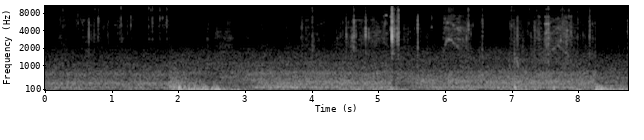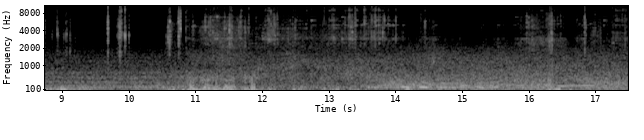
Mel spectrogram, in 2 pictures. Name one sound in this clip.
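Metal climbing gear clinks and rattles.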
